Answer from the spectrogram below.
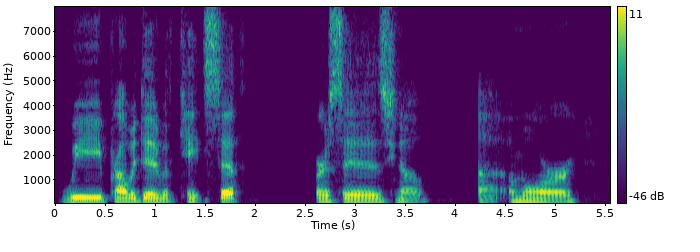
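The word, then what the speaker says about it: Cait Sith: In Final Fantasy VII Rebirth, Kate Sith is pronounced Kate Sith.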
